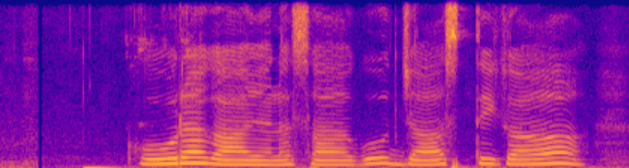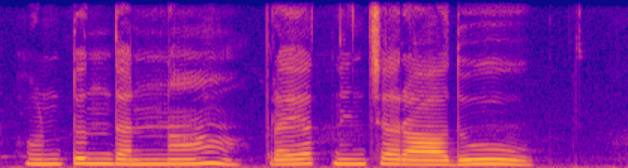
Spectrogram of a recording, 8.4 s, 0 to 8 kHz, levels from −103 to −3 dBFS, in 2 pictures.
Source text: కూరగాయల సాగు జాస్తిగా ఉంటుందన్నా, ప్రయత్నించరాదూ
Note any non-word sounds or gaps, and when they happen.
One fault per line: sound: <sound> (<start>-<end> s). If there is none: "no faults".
no faults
